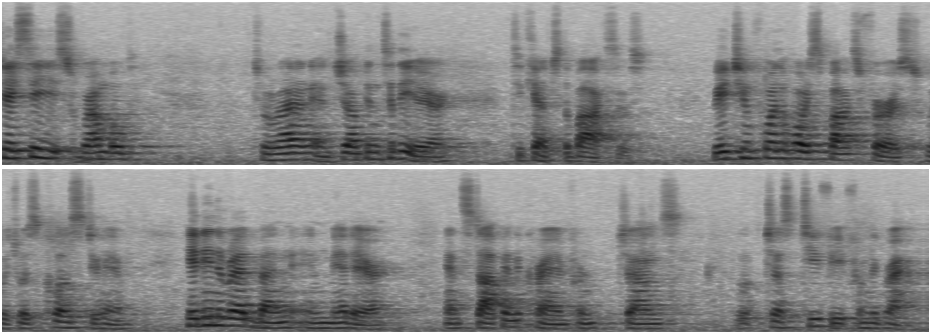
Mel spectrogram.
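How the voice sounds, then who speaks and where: A man reading his own prose fiction aloud to a live event, halting and emphatic, stumbling over words now and then. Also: mid-range voice, animated. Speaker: author reading from own book. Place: bookstore reading event, indoors. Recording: roomy, distant mic, faint background noise.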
